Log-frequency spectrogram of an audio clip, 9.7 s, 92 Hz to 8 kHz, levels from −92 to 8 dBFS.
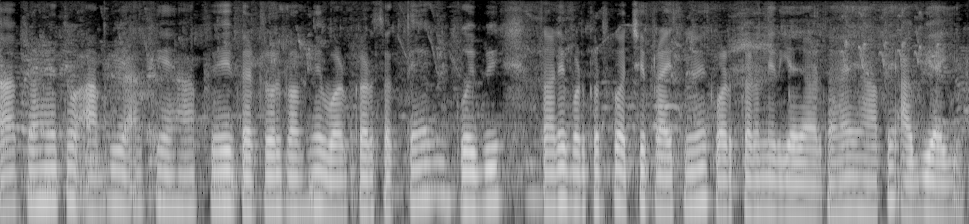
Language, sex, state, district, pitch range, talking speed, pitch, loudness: Hindi, male, Bihar, West Champaran, 115-135 Hz, 210 wpm, 125 Hz, -17 LUFS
